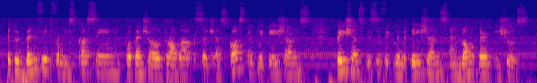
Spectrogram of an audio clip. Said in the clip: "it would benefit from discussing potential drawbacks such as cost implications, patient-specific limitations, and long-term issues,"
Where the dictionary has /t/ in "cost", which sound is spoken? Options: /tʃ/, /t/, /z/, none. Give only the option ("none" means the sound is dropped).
/t/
